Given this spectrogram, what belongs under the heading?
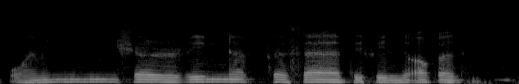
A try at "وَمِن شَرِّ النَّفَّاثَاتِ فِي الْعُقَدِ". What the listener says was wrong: এখানে নাফাসা টান আছে নাফাসাতি ফিল উকদ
